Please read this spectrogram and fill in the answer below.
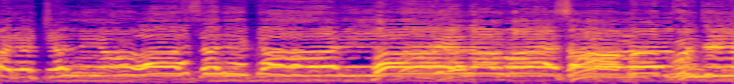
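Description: Men singing a Dogri folk song together, holding long notes that glide from one pitch to the next.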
